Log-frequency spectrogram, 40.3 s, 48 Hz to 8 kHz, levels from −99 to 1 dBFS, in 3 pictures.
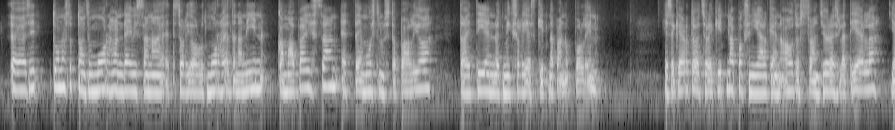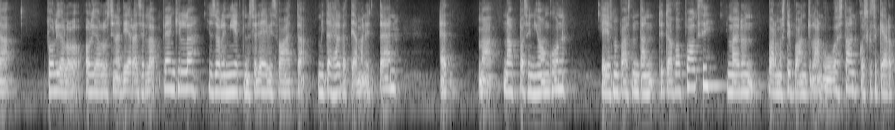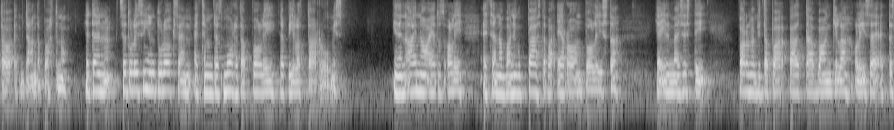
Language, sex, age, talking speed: Finnish, female, 20-39, 170 wpm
